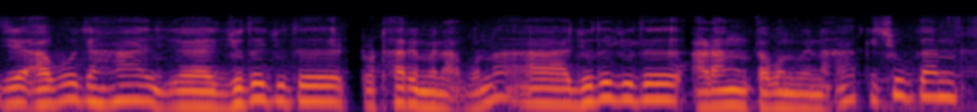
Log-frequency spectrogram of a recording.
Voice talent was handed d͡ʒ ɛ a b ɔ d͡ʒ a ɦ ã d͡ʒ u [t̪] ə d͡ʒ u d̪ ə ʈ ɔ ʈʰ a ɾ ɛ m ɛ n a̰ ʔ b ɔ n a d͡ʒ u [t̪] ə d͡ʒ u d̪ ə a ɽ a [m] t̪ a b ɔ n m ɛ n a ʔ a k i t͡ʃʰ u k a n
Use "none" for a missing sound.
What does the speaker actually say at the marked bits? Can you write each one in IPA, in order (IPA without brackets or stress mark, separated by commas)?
d̪, d̪, ŋ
